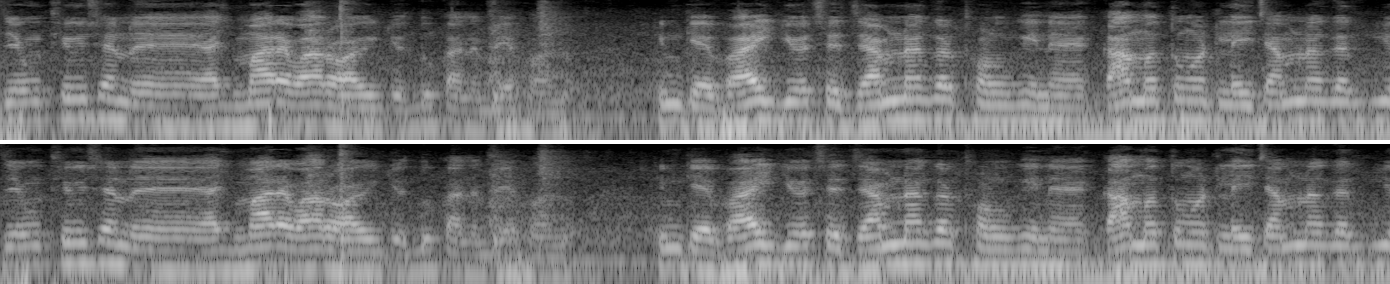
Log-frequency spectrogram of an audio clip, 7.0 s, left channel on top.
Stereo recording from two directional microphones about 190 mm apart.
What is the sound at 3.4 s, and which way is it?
Speech, 10° left (ahead or behind).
